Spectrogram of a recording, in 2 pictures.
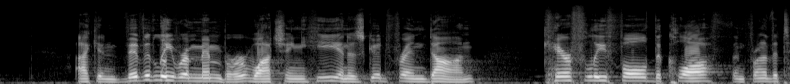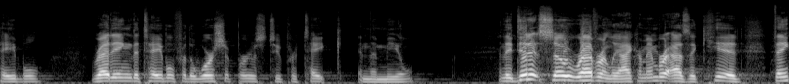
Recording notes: Sunday Morning Sermon Audio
